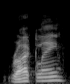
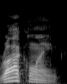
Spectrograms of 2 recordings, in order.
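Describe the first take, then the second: First: The second word has an 'ay' vowel, like lane. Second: The second word has an 'eye' vowel, like line. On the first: The speaker calls it wrong. "Is it Rock Lane or Rock Rock Line?" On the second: The speaker calls it right. "I'm gonna say it again"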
